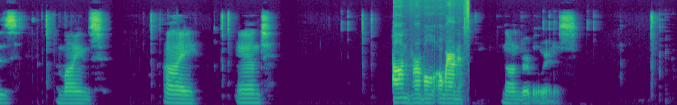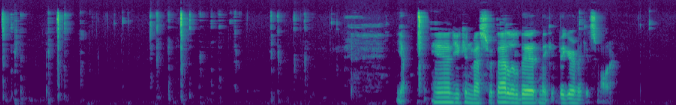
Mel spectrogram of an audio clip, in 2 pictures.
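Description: A man speaks calmly into a close microphone, in short phrases with pauses.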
